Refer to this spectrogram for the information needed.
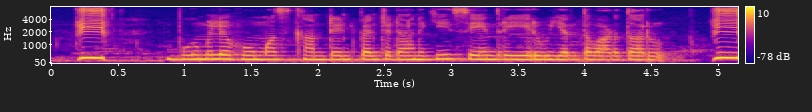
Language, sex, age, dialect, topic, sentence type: Telugu, female, 18-24, Southern, agriculture, question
